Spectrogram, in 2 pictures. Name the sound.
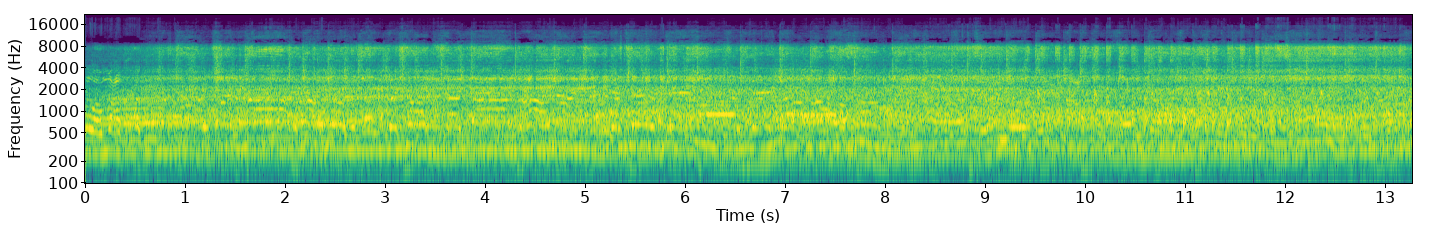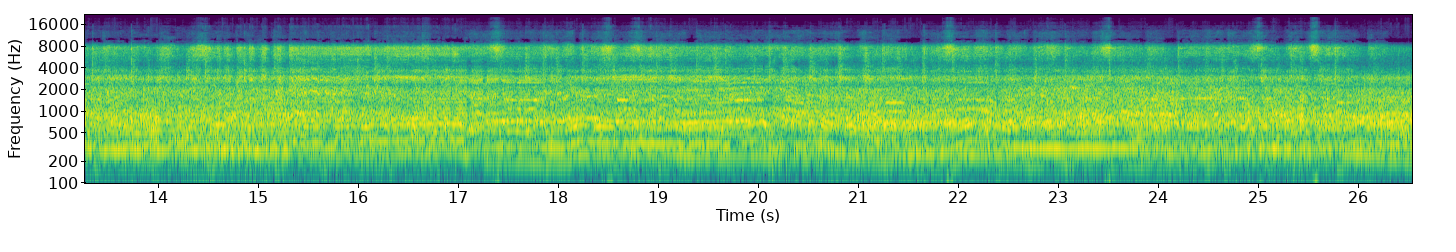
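car drifting in GTA 5 video game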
